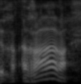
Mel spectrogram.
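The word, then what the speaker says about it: R4RE: Alors ça s'écrit R4 RE. Ça se dit rare.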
